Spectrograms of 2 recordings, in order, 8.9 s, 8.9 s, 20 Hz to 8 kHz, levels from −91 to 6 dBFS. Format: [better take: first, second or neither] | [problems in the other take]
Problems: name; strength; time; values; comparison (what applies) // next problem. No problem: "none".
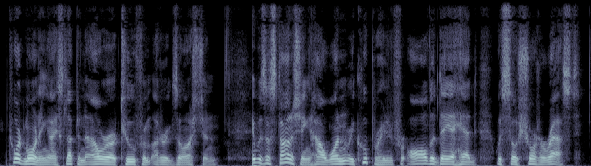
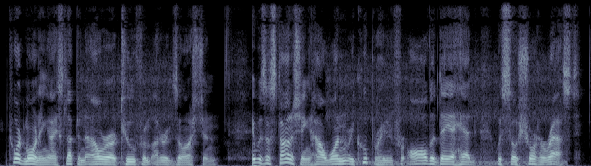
first | background sound (Strum); 19 dB below the speech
